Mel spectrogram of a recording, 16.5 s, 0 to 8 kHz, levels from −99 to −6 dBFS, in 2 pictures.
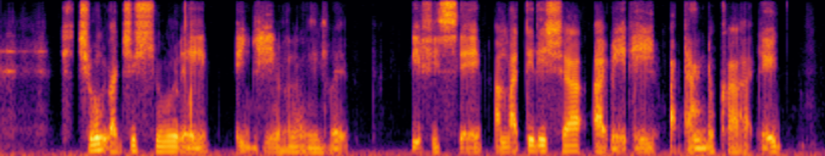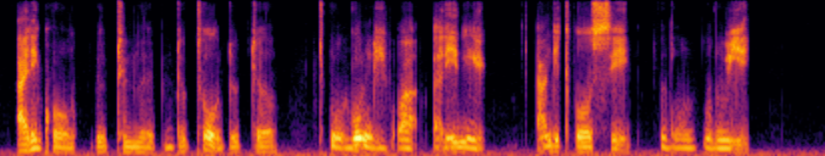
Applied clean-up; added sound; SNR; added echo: neural diffusion model UNIVERSE++.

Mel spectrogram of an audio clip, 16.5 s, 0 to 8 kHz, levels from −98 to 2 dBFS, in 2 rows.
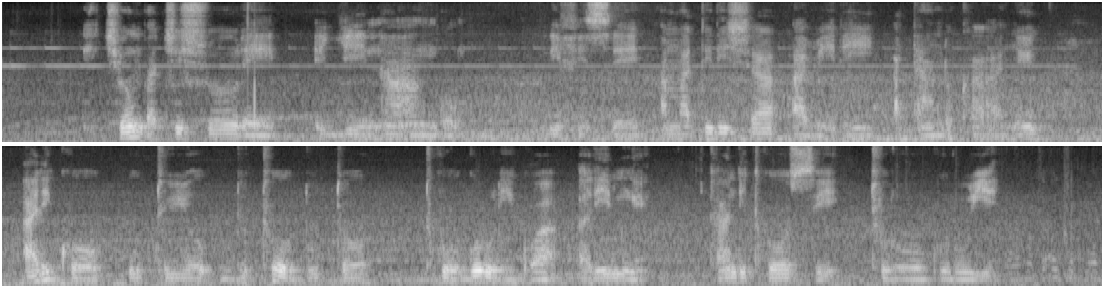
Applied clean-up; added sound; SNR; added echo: none; Motor vehicle (road); 9 dB; none.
